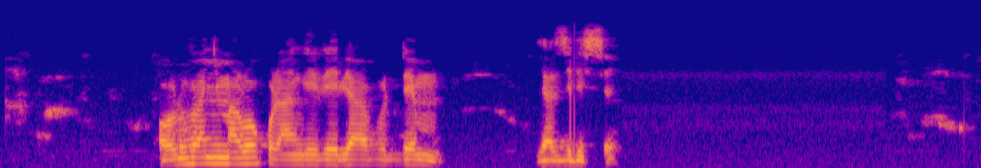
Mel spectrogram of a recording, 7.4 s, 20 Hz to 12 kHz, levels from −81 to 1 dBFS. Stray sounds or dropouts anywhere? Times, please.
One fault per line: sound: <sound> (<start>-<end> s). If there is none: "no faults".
no faults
